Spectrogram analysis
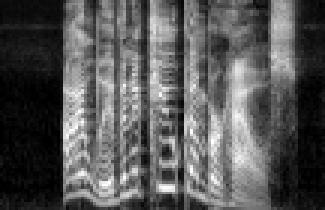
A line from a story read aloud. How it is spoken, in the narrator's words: Luke said excitedly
